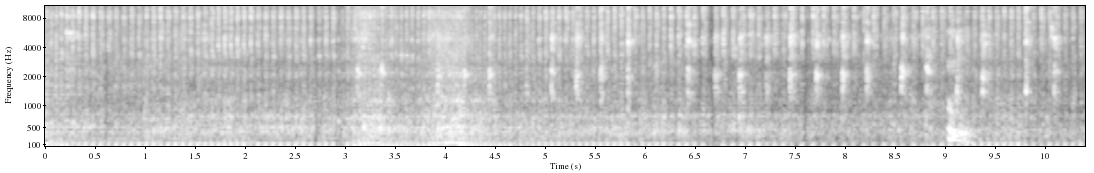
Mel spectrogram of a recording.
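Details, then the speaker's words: Yamaha Vega ZR motorcycle awaiting teardown. A fast, dry metallic clatter comes from a cam chain that is far too slack with a worn tensioner, plus a rattle in the clutch housing. The engine then died by itself, smoking. "kalau saya dengar yang jelas rantai keteng Udah kelewat kendor terus atletnya juga udah murai haus"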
